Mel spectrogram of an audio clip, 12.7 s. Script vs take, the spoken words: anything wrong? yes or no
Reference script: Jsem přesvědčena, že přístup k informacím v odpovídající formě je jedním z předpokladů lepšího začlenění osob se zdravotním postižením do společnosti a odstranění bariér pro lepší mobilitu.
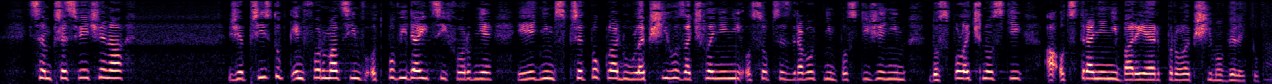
no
